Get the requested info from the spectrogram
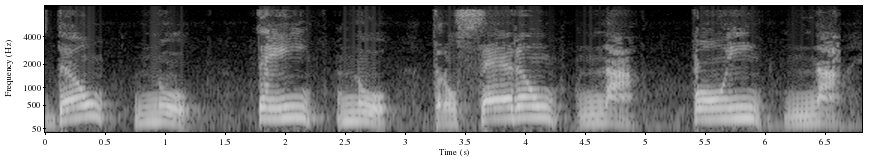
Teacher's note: ditongo nasal, aquele pronunciado um pouco pela boca, um pouco pelo nariz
